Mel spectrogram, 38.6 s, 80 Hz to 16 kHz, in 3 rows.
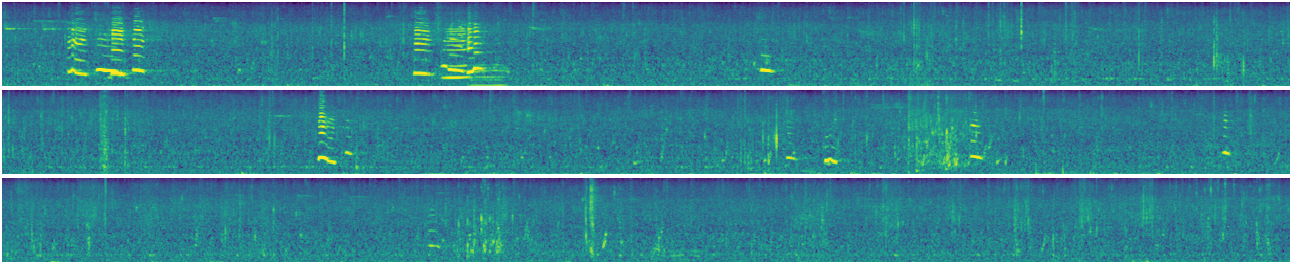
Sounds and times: black swans playing about and wailing 0.5 - 5.7
black swans playing about and wailing 7.5 - 8.0
black swans playing about and wailing 16.0 - 16.6
black swans playing about and wailing 20.0 - 23.0
black swans playing about and wailing 24.9 - 31.9

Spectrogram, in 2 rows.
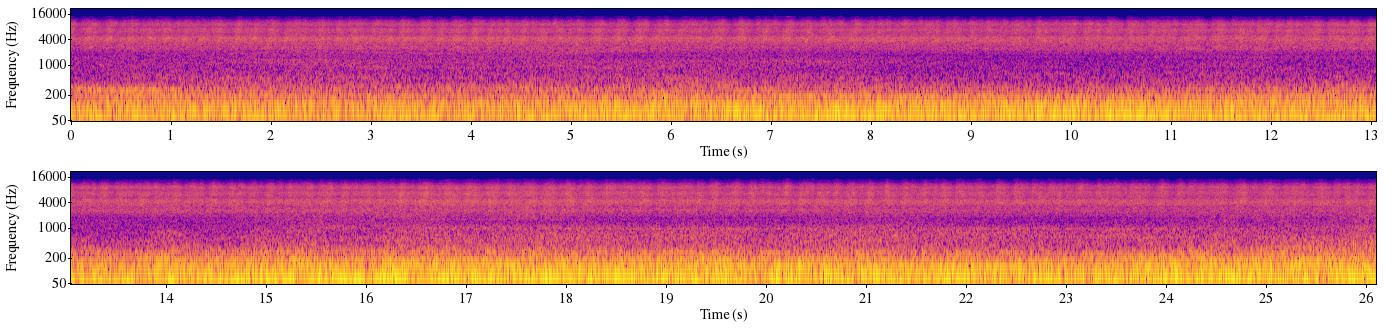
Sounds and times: Cicadas sound 0.0 - 26.1
Traffic Sound 0.0 - 26.1

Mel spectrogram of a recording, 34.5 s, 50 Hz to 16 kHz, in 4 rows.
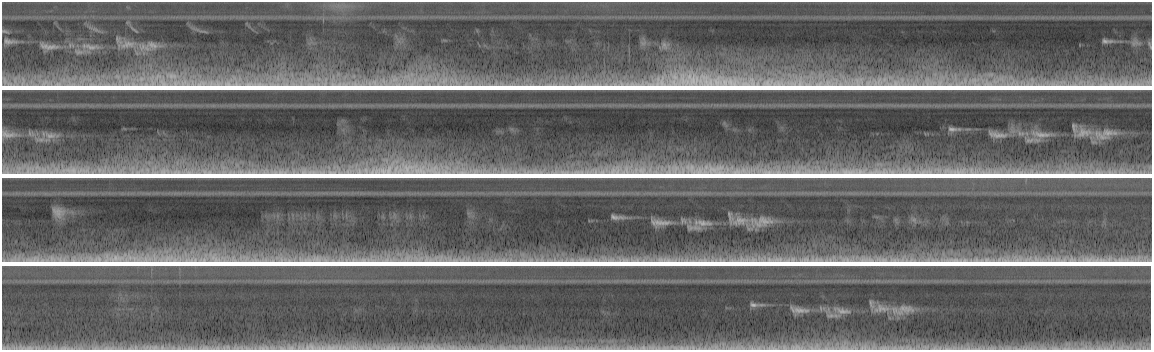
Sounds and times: Aircraft flying through 0.0 - 8.5
birds 0.0 - 9.9

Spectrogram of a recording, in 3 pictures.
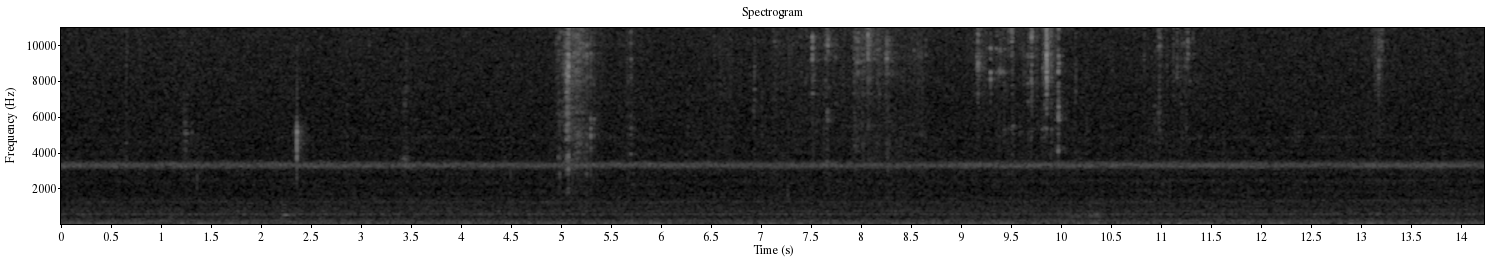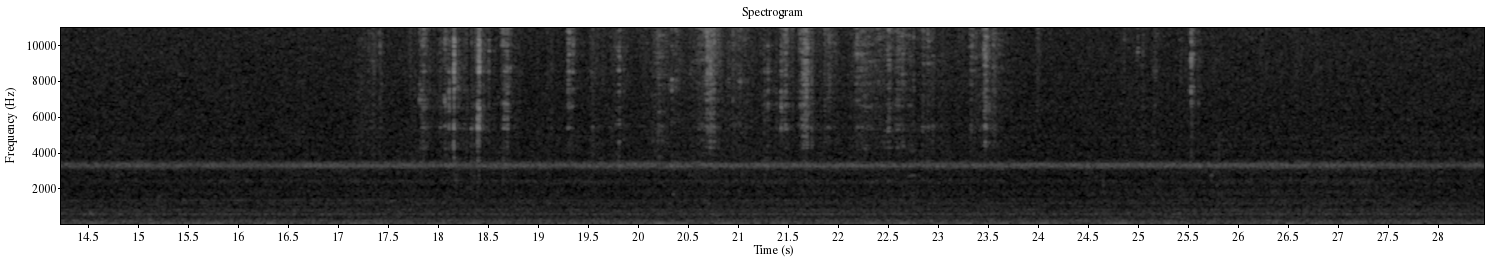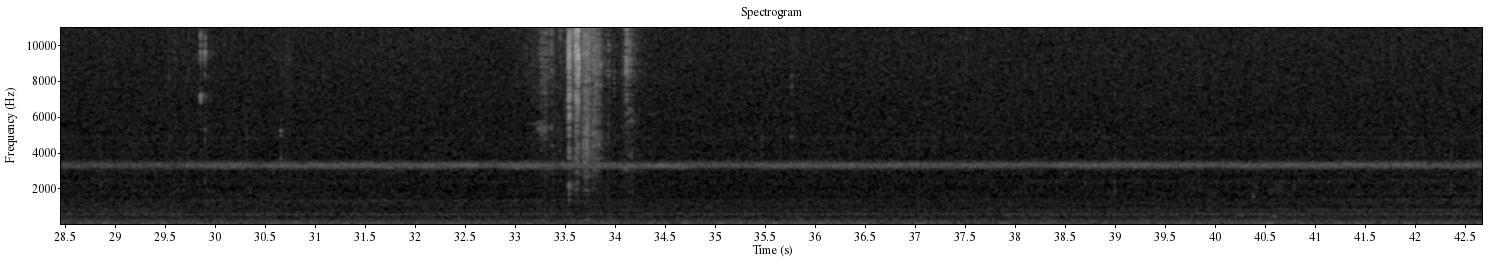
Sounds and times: rats, as they get inside and outside the bushes 0.0 - 42.6

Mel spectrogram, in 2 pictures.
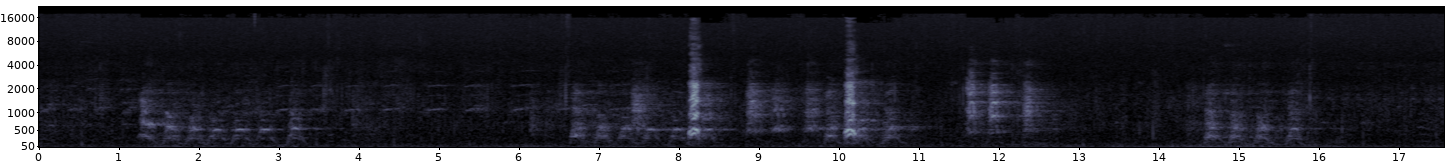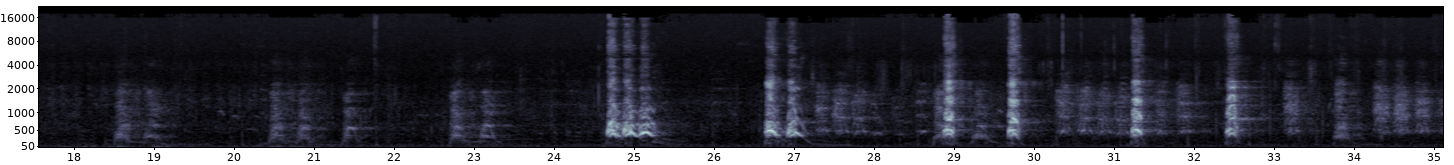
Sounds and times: Dogs barking 1.2 - 4.3
Dogs barking 6.2 - 12.7
Dogs barking 14.4 - 15.9
Dogs barking 18.5 - 19.3
Dogs barking 20.4 - 21.8
Dogs barking 22.7 - 23.5
Dogs barking 24.6 - 25.4
Dogs barking 26.6 - 35.1

